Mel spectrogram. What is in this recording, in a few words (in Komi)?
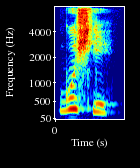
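"гусли", Komi, female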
